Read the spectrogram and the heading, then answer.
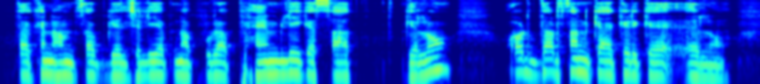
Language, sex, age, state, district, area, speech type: Maithili, male, 30-45, Bihar, Darbhanga, urban, spontaneous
